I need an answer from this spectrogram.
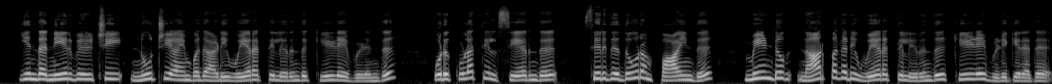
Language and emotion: Tamil, neutral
